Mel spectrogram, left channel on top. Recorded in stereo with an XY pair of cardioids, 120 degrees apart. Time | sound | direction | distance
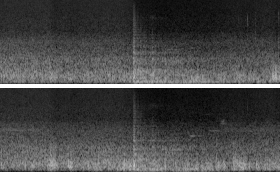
1.3 | an explosion | 15° left | 3 m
